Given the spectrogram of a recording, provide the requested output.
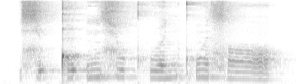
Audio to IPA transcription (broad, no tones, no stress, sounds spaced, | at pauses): ɕ ɪ ʔ ǃ ɪ ʔ ĩ ɕ u kʷʰ ɜ ɲ kʷʼ ɛ̃ ɬ ɑ̃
